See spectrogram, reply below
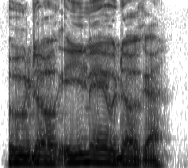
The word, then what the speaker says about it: Ime Udoka: So how do you pronounce the coach's name? I don't want to butcher it. – Ime Udoka.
